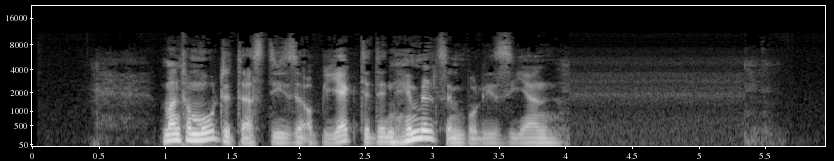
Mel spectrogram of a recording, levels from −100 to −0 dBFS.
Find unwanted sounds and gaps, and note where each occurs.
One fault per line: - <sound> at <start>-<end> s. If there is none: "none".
none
